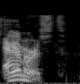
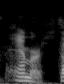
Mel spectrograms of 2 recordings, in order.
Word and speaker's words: Amherst: Right, don't say the H. – Amherst. Oh, did I say it wrong? – Yeah, well, if you say the H, they'll know you're a tourist and they'll give you the more expensive menus.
